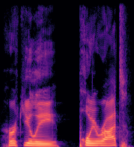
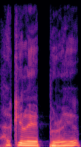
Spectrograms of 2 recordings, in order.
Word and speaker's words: Hercule Poirot: And so this, and her main character here, and I always butcher his name, it's spelled like Hercule Poirot, but they always say Hercule Poirot or Hercule Poirot.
